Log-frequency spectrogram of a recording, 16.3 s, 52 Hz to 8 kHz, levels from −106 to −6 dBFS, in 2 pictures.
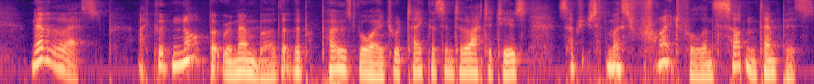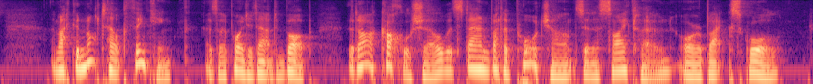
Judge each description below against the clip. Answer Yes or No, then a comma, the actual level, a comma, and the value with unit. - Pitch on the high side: No, low, 110 Hz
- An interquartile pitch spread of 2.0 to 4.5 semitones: No, wide, 5.5 semitones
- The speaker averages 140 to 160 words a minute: No, average, 190 wpm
